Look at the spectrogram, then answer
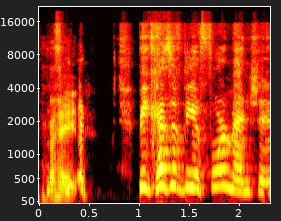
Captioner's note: laughs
